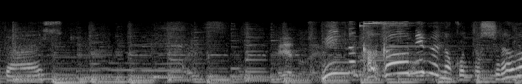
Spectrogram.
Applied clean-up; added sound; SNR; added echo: none; none; none; none.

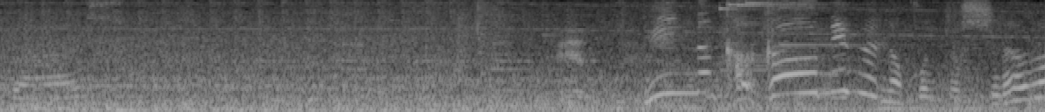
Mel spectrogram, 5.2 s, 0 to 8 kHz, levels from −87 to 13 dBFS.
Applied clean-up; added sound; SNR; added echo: none; Engine; 1 dB; none.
